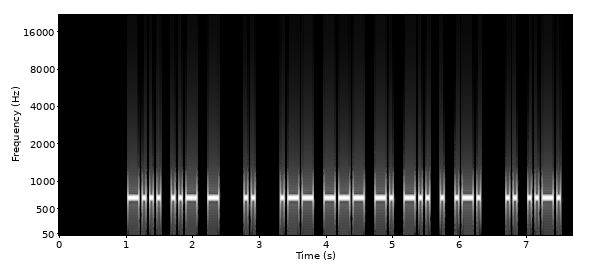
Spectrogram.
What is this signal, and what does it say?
Morse code, heard as a keyed tone, about 22 wpm, 700 Hz. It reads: BUT I WONDER IF
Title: Sentences from Top 1000 Words - Review Part 3 - 22wpm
